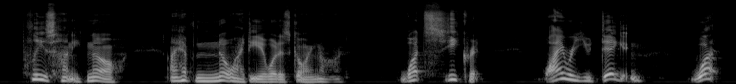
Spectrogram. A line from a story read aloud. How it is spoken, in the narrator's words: A loud sob from deep within her cut off her words, and she choked on her tears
